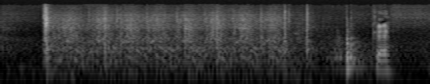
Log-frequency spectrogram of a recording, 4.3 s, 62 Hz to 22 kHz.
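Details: 1963–1965 International Scout 80 barn find sitting over 10 years, power at coil, spark unknown, points likely dirty; starter churns in slow uneven pulses about three a second, engine never fires; crank-no-start.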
